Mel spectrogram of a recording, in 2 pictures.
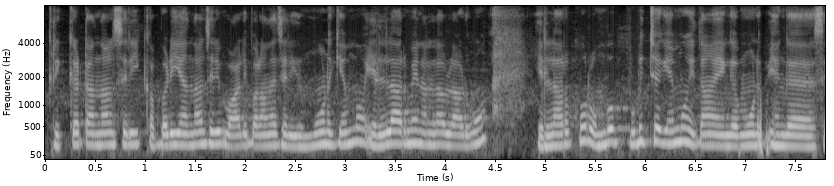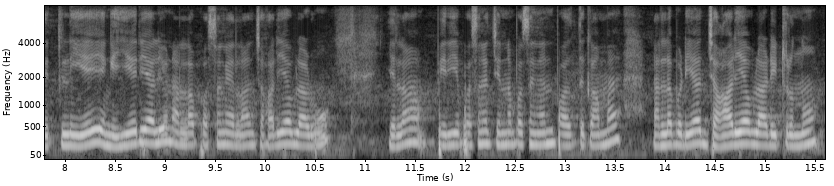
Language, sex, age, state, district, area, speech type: Tamil, male, 18-30, Tamil Nadu, Tiruvannamalai, urban, spontaneous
